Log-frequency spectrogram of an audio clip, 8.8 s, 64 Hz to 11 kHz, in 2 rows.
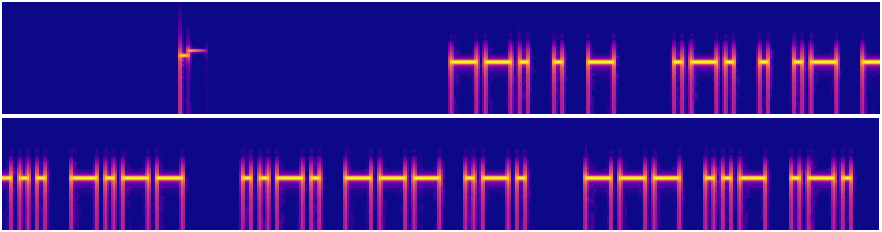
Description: Morse code, heard as a keyed tone, about 28 wpm, 700 Hz. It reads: GET READY FOR OUR
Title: Sentences from Top 1200 Words 28wpm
